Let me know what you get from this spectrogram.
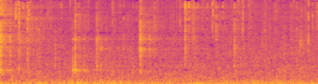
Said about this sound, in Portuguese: E aí, numa coqueteleira, nós colocamos mais a mesma porção de gelo.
